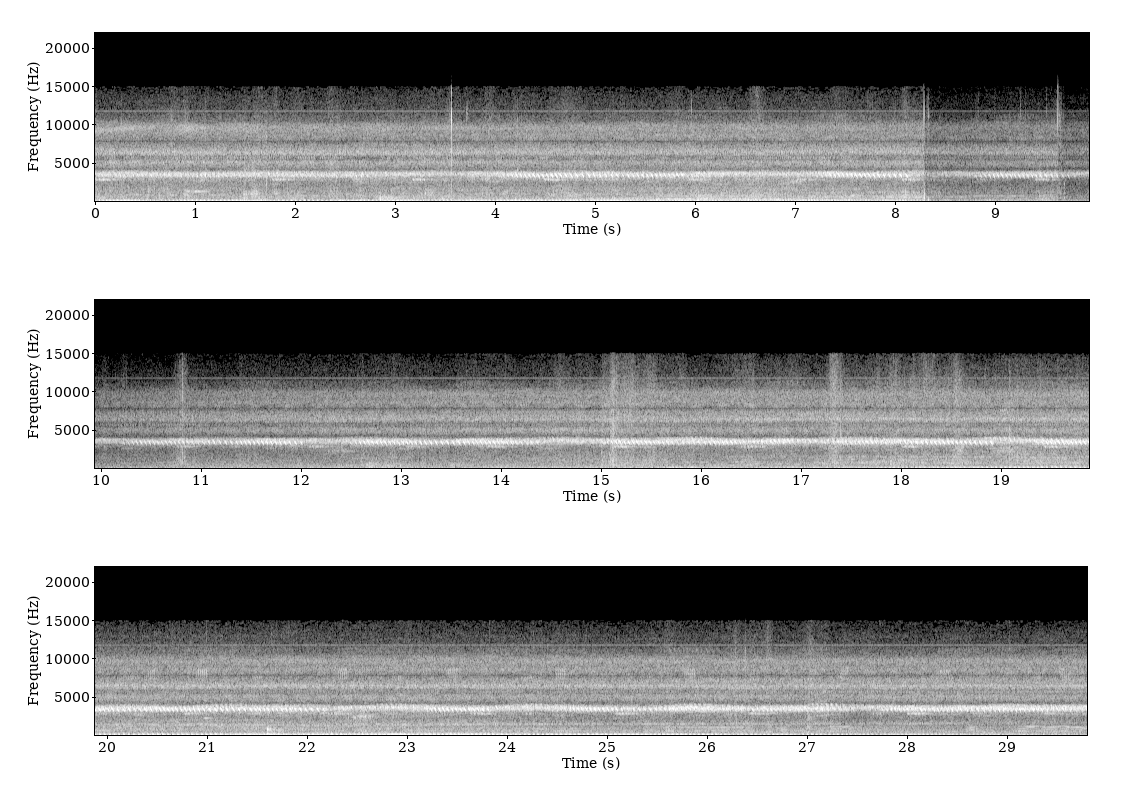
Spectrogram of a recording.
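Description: A night chorus of crickets and other insects, a steady high pulsing trill all the way through. Underneath it is a low steady hum that drops away about eight seconds in and comes back later.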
